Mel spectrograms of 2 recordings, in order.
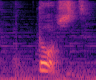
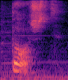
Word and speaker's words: дождь: And the first word is дождь. That means rain. Дождь. Notice how I pronounce some sounds. For example, this sound Z. In this word, I pronounce as sh. And D, I pronounce it as t.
